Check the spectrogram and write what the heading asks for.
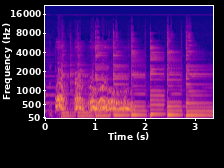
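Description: A dog barks and whimpers in a series of close, loud, tonal yelps, mixed with a run of steady musical notes that strike one after another at an even pace.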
